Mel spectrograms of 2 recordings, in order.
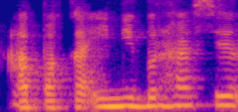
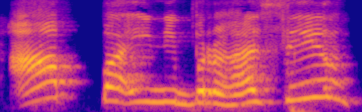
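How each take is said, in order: First: It is said in a calm, ordinary manner. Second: It is said in an exaggerated, overdone manner.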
